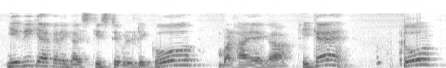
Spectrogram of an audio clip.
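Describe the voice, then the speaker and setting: A man's voice: sits high, a little mellow, a little hiss or hum. A man teaching chemistry for exam preparation who asks questions and answers them himself, calling his students "beta". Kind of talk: exam-prep lecture. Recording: echoey room, dull lo-fi sound.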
